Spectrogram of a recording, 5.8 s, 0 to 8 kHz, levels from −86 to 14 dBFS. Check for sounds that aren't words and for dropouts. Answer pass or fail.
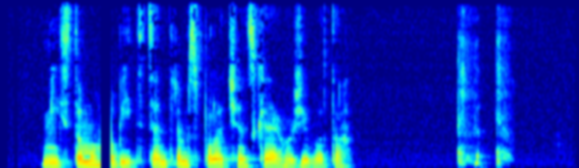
fail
